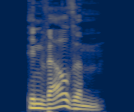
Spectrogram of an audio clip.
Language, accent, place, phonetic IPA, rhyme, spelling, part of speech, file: German, Germany, Berlin, [ɪnˈvɛʁzm̩], -ɛʁzm̩, inversem, adjective, De-inversem.ogg
- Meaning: strong dative masculine/neuter singular of invers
